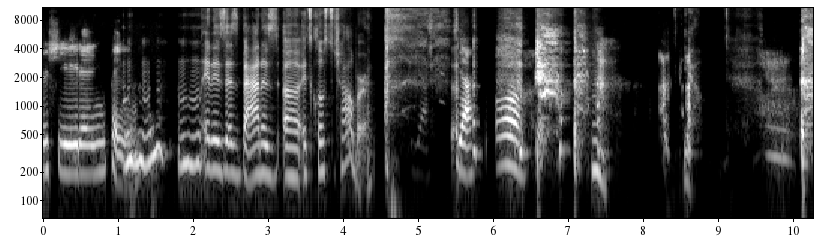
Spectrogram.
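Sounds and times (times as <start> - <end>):
speech: 0.0 - 4.5, 5.4 - 7.6, 8.2 - 8.8, 9.7 - 10.2
loud harsh coughing fit: 6.1 - 8.7, 9.9 - 10.2.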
